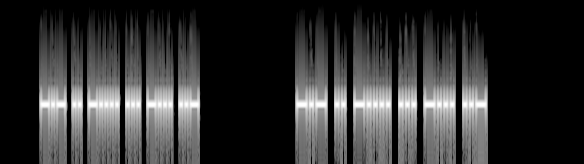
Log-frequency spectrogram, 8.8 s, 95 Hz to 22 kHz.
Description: Morse code, heard as a keyed tone, about 31 wpm, 700 Hz. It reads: KI6SBU KI6SBU
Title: Speed Racing - USA 2x3 Call Signs 25wpm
